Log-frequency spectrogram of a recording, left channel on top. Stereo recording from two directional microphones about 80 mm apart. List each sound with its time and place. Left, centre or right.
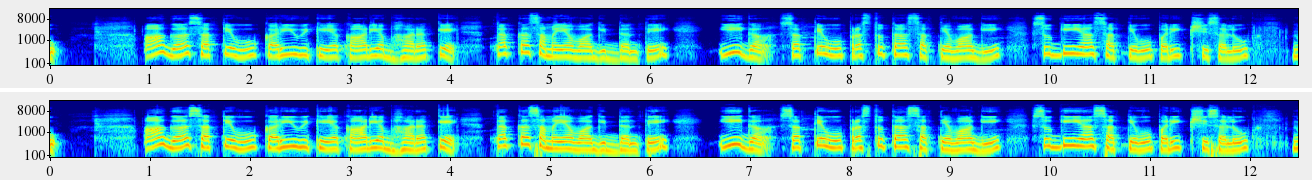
0.7 s a woman's voice: right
